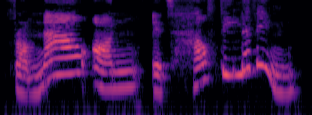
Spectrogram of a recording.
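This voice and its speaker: A woman's voice: on the high side, huge pitch swings, slow pace, fairly bright tone, heavily acted. A woman voicing a bossy, determined mother elephant in a children's storybook, speaking sternly and emphatically. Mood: firm, bossy.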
